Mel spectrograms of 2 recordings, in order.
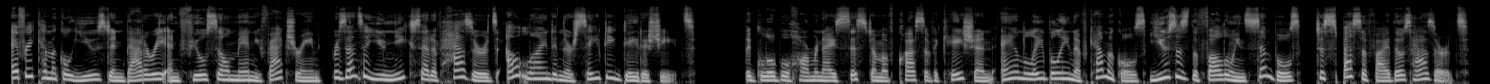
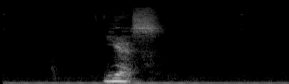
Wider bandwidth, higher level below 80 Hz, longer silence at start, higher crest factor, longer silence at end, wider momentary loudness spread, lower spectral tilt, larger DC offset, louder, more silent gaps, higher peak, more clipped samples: first, 17 kHz vs 15 kHz; second, -56 dBFS vs -48 dBFS; about the same, 0.1 s vs 0.1 s; second, 14 dB vs 20 dB; second, 0.25 s vs 0.9 s; second, 4 LU vs 18 LU; about the same, -4.5 dB/octave vs -5.5 dB/octave; neither; first, -23 LUFS vs -27 LUFS; first, 7.25-7.30 s, 7.36-7.44 s, 13.07-13.15 s vs none; about the same, -8 dBFS vs -10 dBFS; neither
